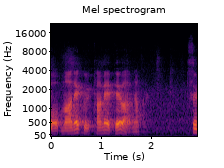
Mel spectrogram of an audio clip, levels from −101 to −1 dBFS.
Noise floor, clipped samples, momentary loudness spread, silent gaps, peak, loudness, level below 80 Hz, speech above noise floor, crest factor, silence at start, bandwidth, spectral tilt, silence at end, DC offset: -69 dBFS; under 0.1%; 14 LU; none; -22 dBFS; -39 LUFS; under -90 dBFS; 31 dB; 18 dB; 0 s; 11 kHz; -5.5 dB/octave; 0 s; under 0.1%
